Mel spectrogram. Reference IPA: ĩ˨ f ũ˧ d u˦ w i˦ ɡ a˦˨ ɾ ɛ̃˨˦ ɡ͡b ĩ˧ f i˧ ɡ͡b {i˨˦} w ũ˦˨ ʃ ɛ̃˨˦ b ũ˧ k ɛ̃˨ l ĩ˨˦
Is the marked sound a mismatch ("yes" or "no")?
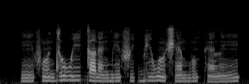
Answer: yes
